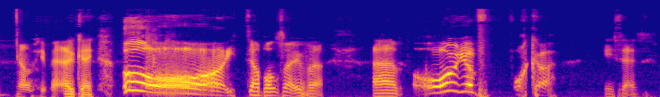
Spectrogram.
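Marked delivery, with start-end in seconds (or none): 3.8-5.6 very high, winded, breathless grunt. Voicing a doubled-over character in a tabletop game, winded grunt. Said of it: "He grunts, winded".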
